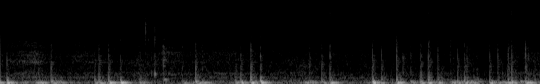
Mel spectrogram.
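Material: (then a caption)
Leather. Fingertips of both hands tap on the seat of a dark, padded leather sofa cushion. The taps come as a quick, uneven patter of soft, dull, low thumps that die away almost instantly, with only faint brighter clicks on top.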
